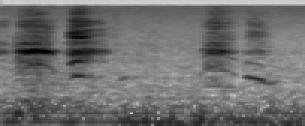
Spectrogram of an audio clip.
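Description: A woman gasping and panting in pain: a few ragged breaths with short whimpering cries between them, over a low steady rumble.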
